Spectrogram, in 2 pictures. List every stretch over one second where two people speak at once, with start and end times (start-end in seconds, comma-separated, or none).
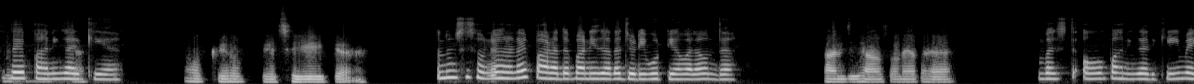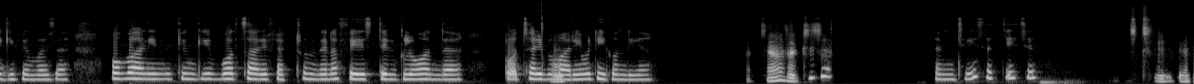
none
